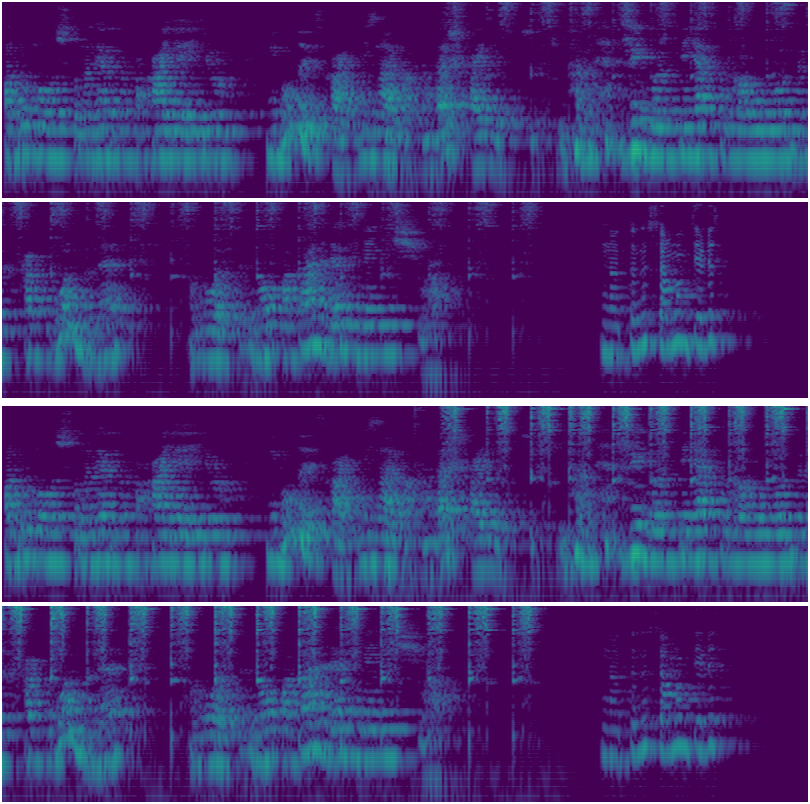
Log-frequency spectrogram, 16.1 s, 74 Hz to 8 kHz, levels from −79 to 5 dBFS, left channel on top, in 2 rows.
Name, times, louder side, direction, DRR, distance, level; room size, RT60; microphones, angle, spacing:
voice 1, 0.0-2.2 2.6-5.0 5.3-9.4 9.9-12.4, equal, 15° left, -7 dB, 3.4 m, -42 dB
sound 1, 4.1-4.2 4.4-13.4, right 20 dB, 75° right, 0.3 m, -32 dB
voice 2, 5.8-6.2 14.0-15.2, left 3 dB, 45° left, 6 dB, 0.9 m, -46 dB
14.0 x 13.5 x 2.5 m, 0.98 s
head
